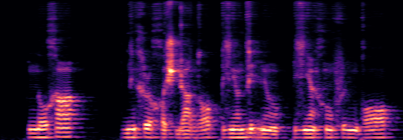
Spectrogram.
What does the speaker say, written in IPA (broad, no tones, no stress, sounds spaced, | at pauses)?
n o x ɑ | d ĩ x ɭ o x ɔ sʲ ɖ ɑ d ɔ | zʲ ɔ̃ d i rʲ õ | zʲ ɑ̃ x õ f y ŋ ɡ ɔ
